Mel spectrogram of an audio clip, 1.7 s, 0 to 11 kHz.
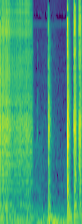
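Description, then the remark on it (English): Metallic £1 coin sounds as coins are dropped to test their sound: a bright rattling jingle for over half a second, a short pause, then several sharp, separate clinks as the coins drop onto a hard surface. “I'm trying to think what they sound like.”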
